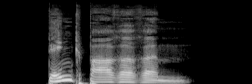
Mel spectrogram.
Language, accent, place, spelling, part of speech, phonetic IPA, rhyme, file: German, Germany, Berlin, denkbarerem, adjective, [ˈdɛŋkbaːʁəʁəm], -ɛŋkbaːʁəʁəm, De-denkbarerem.ogg
- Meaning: strong dative masculine/neuter singular comparative degree of denkbar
